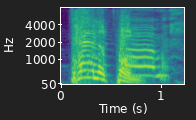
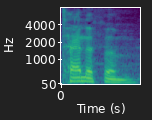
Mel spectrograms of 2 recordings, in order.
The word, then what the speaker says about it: Tanifum: in the studio this time, the lovely Tanifum. Tanifum. Hello, thank you for having me. Very nice to be, here. Tanifum, right?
